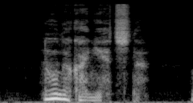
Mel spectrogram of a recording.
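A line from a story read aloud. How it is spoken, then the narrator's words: Relieved breath. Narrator (Russian): выдохнул Илья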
